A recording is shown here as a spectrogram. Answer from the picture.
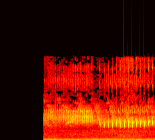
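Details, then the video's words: Canary song used as a master recording for training young canaries to sing quickly, in a special phrasing style: a buzzy high trill, then a fast run of evenly spaced sharp notes after a brief silent start. "MASTERAN KENARI PAUD - cengkok istimewa"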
